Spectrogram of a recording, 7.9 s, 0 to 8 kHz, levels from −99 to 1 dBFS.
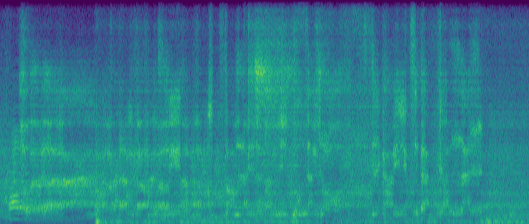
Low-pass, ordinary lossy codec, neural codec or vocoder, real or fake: none; none; codec, 16 kHz, 0.8 kbps, ZipCodec; fake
